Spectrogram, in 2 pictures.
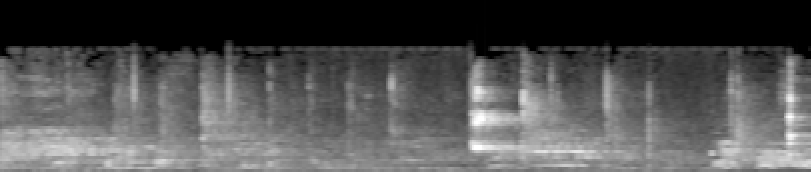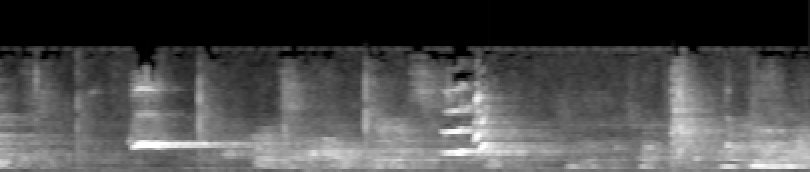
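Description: Volleyball game in an echoing gym: players and spectators calling out, sneakers squeaking on the court floor, and the ball thumping, with a short referee's whistle about six seconds in signalling the serve.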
